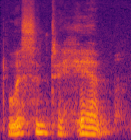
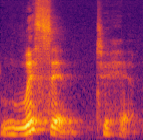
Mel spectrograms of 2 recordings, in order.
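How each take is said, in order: First: The stress falls on the word 'him'. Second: The stress falls on the word 'listen'. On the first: "what about if we stress the last word, the third word?" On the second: "Here's when we stress the first word"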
